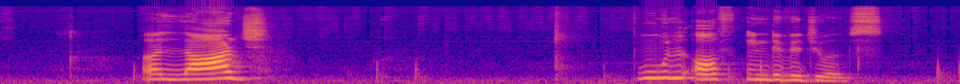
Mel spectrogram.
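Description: A woman speaks calmly, as if lecturing.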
